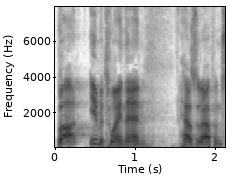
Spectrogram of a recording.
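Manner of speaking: usual speaking voice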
